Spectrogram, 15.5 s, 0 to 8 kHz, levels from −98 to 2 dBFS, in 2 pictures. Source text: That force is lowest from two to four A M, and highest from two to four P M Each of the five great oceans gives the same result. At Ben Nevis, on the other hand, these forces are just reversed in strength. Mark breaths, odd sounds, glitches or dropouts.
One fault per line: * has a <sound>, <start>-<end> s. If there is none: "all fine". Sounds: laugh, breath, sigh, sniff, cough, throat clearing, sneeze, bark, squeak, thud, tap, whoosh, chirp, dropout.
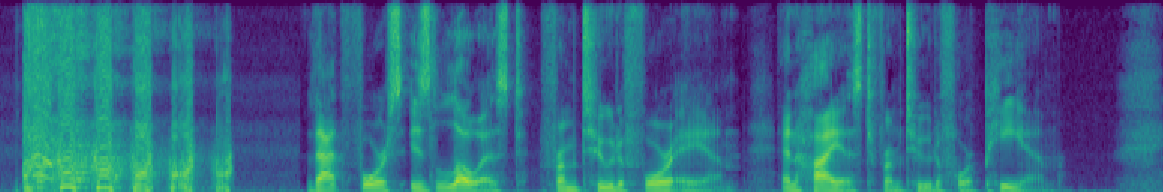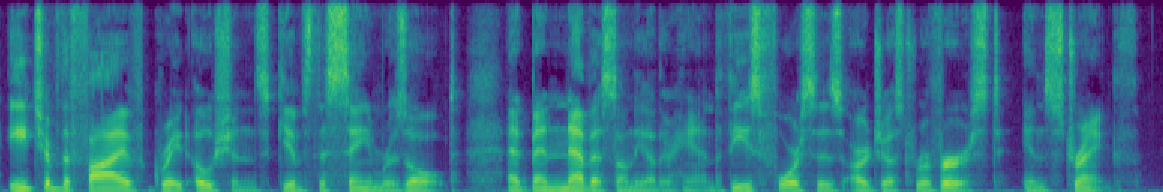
* has a laugh, 0.1-1.6 s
